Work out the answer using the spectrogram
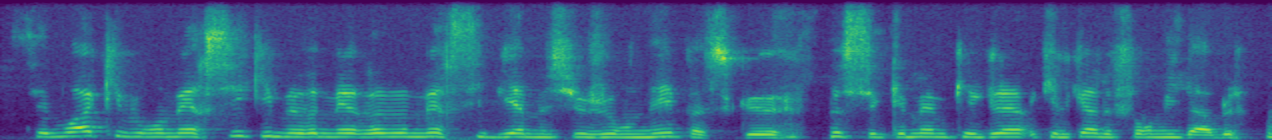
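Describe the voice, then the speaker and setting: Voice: medium pitch, steady tone, normal speed, warm tone, muffled recording. A speaker at a conference describing a project, talking hesitantly with many fillers. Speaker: beneficiary speaker. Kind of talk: conference talk.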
